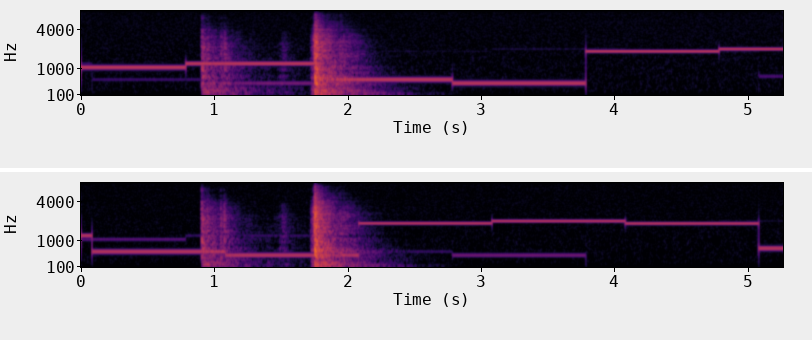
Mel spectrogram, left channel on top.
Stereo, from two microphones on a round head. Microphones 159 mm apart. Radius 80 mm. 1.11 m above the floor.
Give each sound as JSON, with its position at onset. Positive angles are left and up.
{"t": 0.9, "sound": "a microwave", "side_deg": -40, "distance_m": 1.6}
